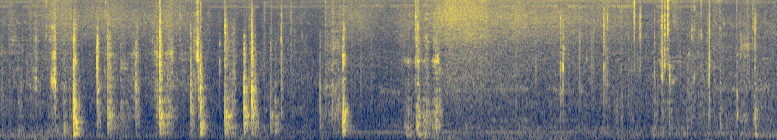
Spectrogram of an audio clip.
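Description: Irregular clicks and knocks of hands handling a plastic reel and wires on a table. A steady low hum comes in about three and a half seconds in.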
